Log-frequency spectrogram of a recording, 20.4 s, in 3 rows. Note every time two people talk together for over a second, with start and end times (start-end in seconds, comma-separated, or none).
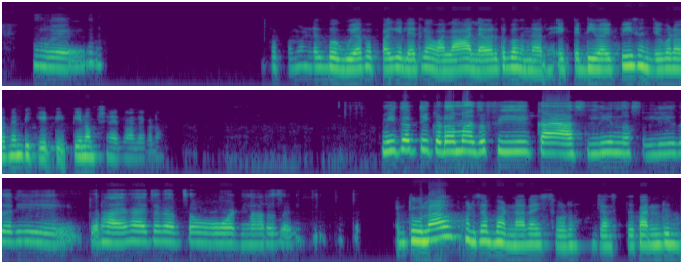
none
